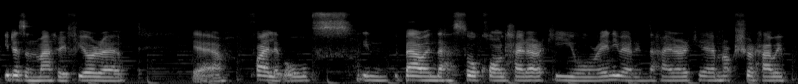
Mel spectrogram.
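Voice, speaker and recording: A woman's voice: fairly low pitch, flat delivery, moderate pace, faint music behind. A woman in her thirties, a podcast guest on a video call, talking earnestly and often restarting as she searches for words. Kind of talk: casual video-call interview. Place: home room.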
